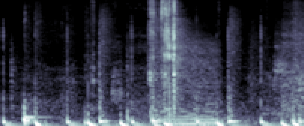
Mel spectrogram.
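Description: Background music with a steady beat. Under it, protective film is peeled from a polycarbonate windshield, with a brief crackling rip about two seconds in.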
